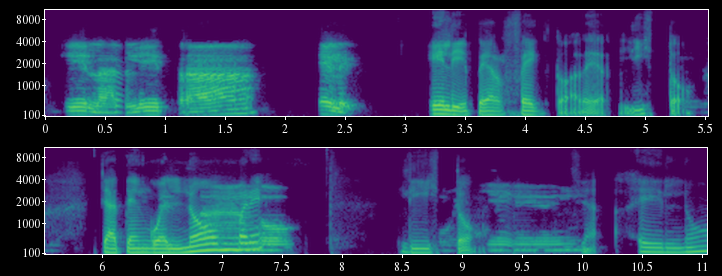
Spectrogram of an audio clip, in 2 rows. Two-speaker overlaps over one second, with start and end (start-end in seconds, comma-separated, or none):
6.2-7.4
